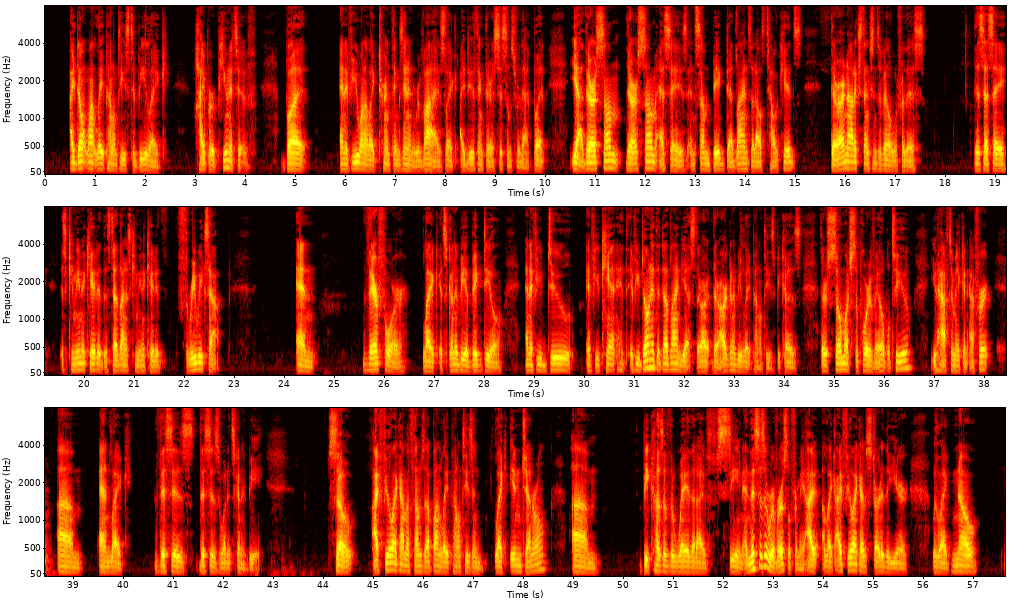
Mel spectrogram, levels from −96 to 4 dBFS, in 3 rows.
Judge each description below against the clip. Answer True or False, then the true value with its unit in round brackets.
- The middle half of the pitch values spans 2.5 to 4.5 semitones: True (3.2 semitones)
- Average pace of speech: True (175 wpm)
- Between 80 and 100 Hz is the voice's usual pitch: True (95 Hz)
